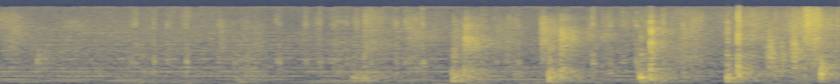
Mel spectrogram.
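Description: Background music with soft held tones. About halfway in, hard-soled footsteps on a hard floor begin, about two steps a second and growing louder as someone walks closer.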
